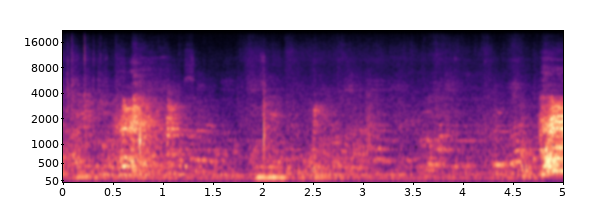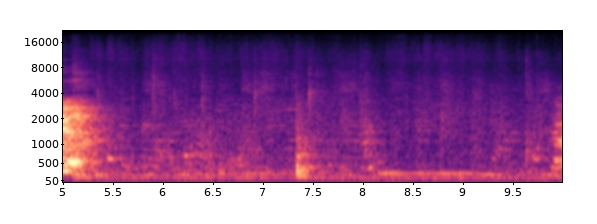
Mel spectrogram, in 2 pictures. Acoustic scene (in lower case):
crowded indoor space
